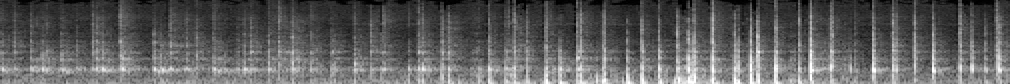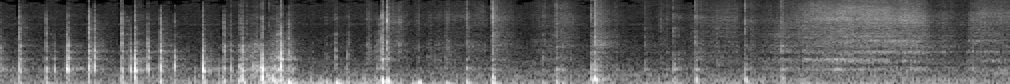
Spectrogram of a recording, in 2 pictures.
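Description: Long painted nails tap rapidly along the length of a long, hollow, empty brown spiral-wound cardboard tube held horizontally. The result is a dense run of short, dry, hollow knocks with a resonant midrange tone, busiest in the middle and thinning toward the end. The taps fade into a soft, bright hiss.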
